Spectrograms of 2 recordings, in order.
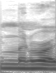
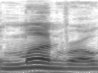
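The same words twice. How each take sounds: First: The name is said in a plain, standard way. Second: The name is said in a Southern way. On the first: The speaker calls it wrong. "You can't say Monroe" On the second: The speaker calls it right. "You got to say Monroe because I'm sure down south was a part of his journey"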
